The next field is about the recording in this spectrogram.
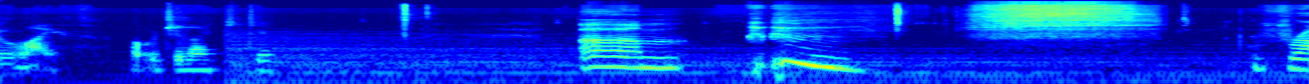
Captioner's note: dramatic sounds effects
